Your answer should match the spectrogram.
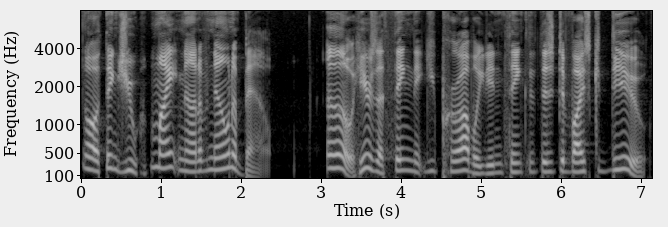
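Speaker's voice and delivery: sneering imitation of a know-it-all influencer; passive-aggressive mock. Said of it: "They're kind of passive-aggressive".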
